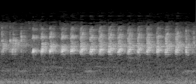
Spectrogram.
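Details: Swiftlet at a swiftlet house giving a fast, evenly pulsed series of high chirps, about five per second, sustained for over two seconds after a short softer lead-in, with faint background chatter.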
